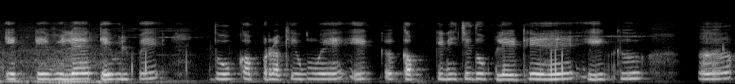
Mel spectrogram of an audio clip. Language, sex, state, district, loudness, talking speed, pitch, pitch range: Hindi, female, Himachal Pradesh, Shimla, -19 LUFS, 155 wpm, 250 Hz, 245-255 Hz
